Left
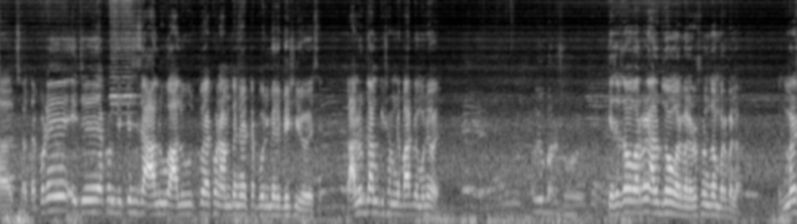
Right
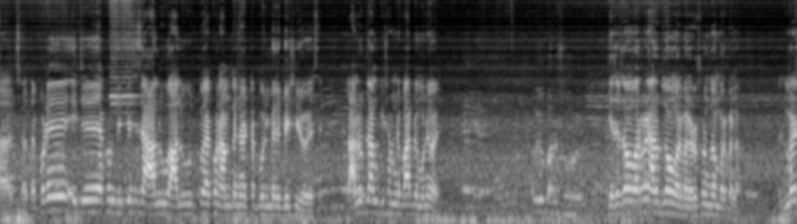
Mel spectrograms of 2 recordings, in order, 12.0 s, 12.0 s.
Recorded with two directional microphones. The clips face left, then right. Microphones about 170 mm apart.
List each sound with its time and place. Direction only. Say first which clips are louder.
0.0 s speech: left 2 dB; 15° left (ahead or behind)
9.0 s speech: left 2 dB; 10° left (ahead or behind)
